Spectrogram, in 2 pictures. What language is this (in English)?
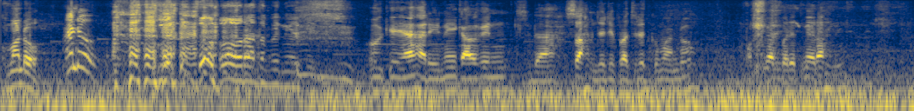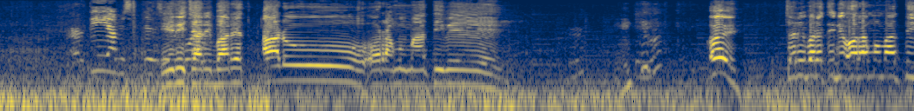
Indonesian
